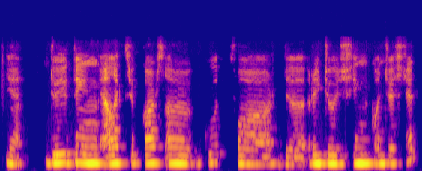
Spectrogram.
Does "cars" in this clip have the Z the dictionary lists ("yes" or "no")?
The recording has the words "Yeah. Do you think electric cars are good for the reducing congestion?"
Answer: no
